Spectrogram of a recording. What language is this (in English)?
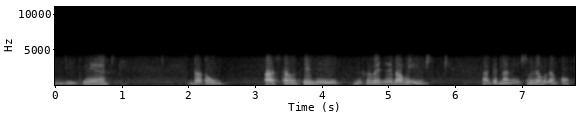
Bodo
